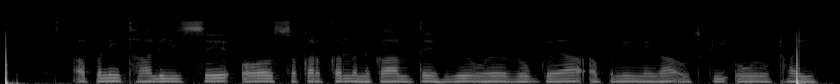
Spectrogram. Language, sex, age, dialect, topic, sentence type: Hindi, male, 25-30, Kanauji Braj Bhasha, agriculture, statement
